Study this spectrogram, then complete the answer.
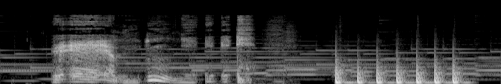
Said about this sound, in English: He rushed back to the seven goats. He knocked once more.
